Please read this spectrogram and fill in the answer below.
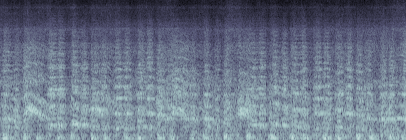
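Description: Live brass band with bass drums playing caporales music at a steady, driving beat, with voices shouting over the band.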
